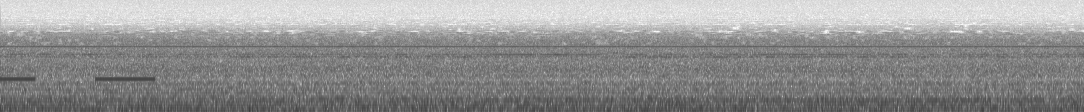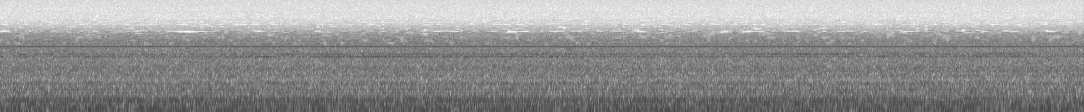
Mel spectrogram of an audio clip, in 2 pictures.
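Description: A jet engine roars steadily from inside a cockpit.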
